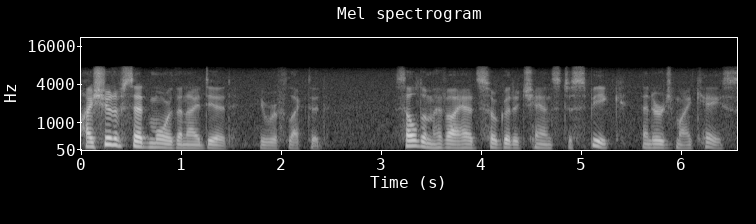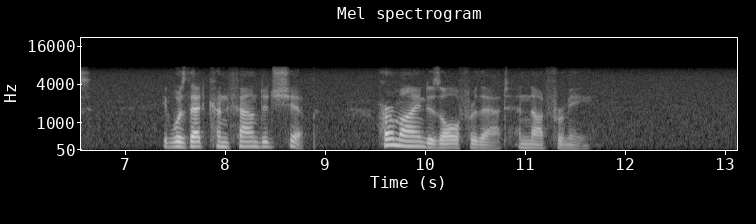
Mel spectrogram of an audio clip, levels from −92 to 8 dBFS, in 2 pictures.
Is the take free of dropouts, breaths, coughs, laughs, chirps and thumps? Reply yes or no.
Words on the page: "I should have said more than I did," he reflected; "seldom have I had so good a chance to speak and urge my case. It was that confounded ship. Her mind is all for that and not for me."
yes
